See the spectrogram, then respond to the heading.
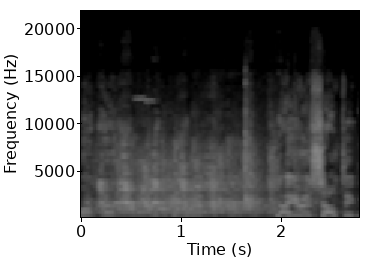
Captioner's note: spectators laugh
